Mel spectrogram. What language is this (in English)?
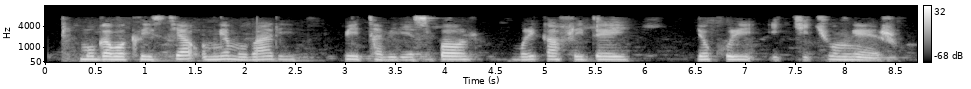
Kinyarwanda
